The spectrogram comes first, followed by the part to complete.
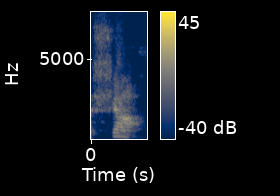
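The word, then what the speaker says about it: Xia: uh in Chinese history which is called the Sha uh that's spelled x a in the in the modern Western romanization system the pinion system of of spelling Chinese words the Sha uh the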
